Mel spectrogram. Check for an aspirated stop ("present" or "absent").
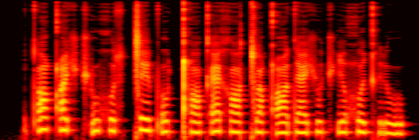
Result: present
